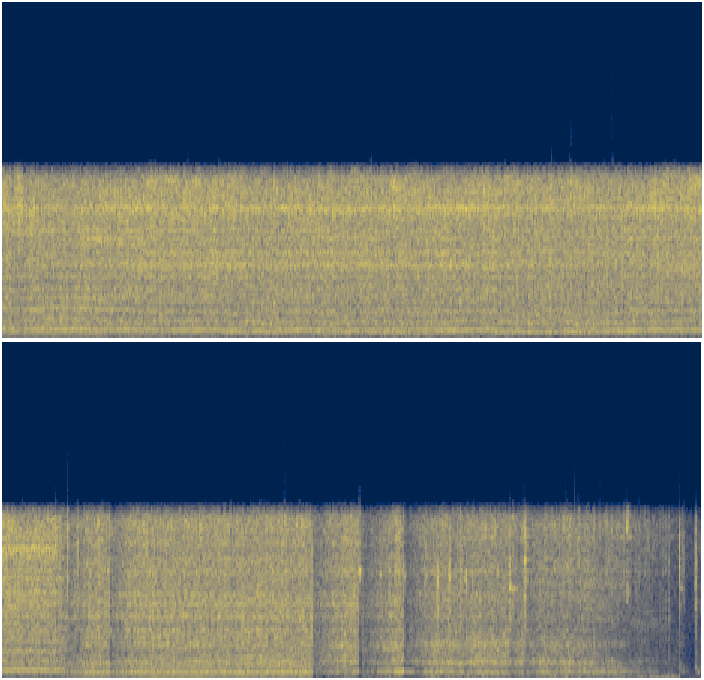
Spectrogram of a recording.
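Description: A metal lathe hums and whirs steadily as it spins.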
